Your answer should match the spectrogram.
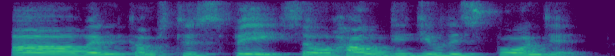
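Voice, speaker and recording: A woman hosting a casual video call interview, asking questions in a halting way with lots of fillers and restarts. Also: medium pitch, little pitch movement, echoey room. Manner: halting, many fillers and restarts, warm praise. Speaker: host.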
